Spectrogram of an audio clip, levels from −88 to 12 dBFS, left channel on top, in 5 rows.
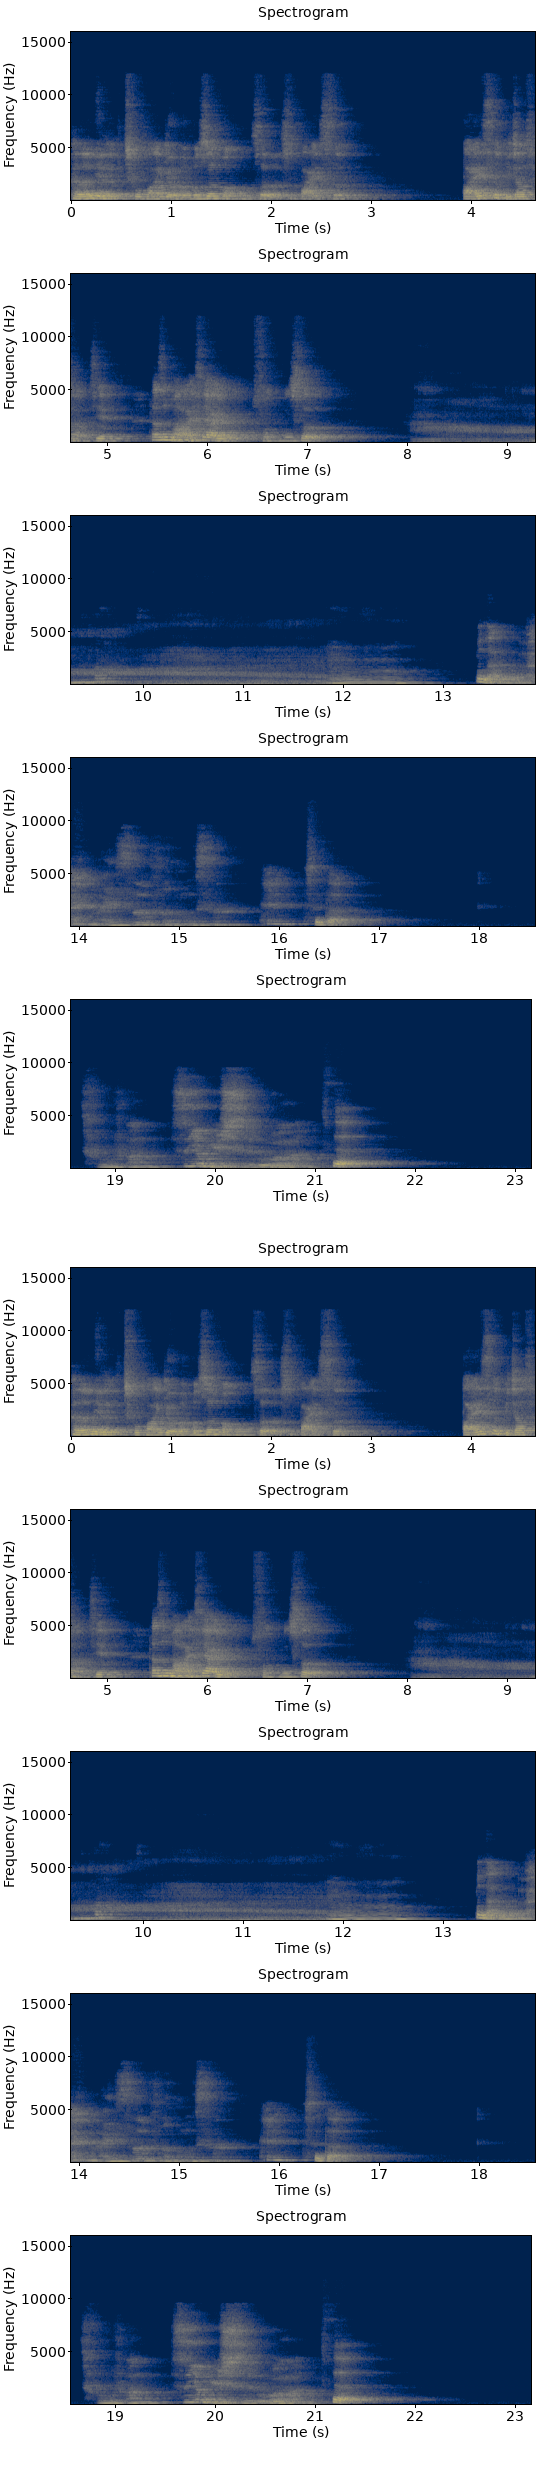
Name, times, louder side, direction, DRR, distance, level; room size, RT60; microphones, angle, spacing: voice 1, 0.0-2.8 3.9-5.1 5.4-7.2 13.3-14.2 15.8-16.1 16.4-16.6 21.2-21.3, right 1 dB, 50° right, -3 dB, 0.3 m, -26 dB
sound 1, 8.0-12.4, equal, 10° left, 0.8 m, -46 dB
voice 2, 9.2-9.8 11.8-12.7 14.1-15.5 18.7-20.9, right 1 dB, 20° right, -7 dB, 0.8 m, -35 dB
2.8 x 2.2 x 2.5 m, 1.2 s
head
